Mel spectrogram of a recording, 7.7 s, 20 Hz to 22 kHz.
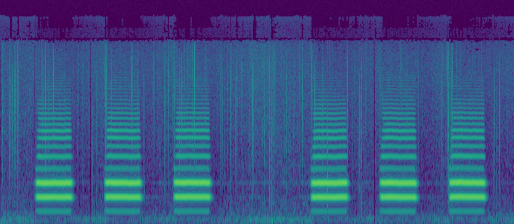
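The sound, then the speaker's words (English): An electronically generated middle C tone with its overtones around 500 and 800 cycles per second emphasised, giving a hollower, vowel-like steady buzz, sounded in six short bursts grouped three and three around a brief pause. “But if we emphasize the overtones in the region of 500 and 800 cycles per second, it sounds like this.”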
